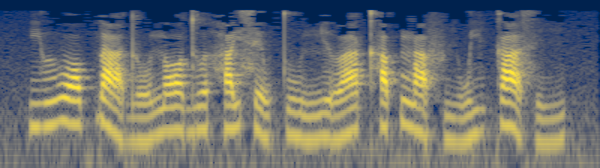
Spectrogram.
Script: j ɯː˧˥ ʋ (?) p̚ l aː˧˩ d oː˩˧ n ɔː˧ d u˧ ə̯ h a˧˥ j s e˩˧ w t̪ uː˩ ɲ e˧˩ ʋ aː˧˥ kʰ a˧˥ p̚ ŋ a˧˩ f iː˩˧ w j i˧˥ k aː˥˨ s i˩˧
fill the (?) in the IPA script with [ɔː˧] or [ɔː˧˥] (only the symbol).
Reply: ɔː˧˥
